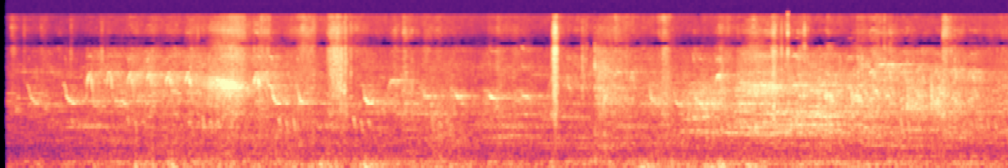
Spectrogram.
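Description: Birds chirping: a run of short falling chirps in the first few seconds, then busier calling near the end, over a steady low rumble with a few sharp clicks.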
